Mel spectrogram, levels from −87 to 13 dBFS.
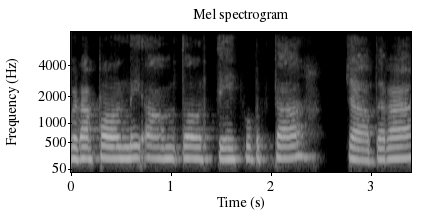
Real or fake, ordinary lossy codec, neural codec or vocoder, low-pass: fake; none; codec, 16 kHz, 1.1 kbps, Voila-Tokenizer; none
